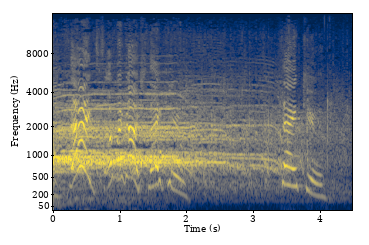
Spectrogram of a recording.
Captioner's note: applause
